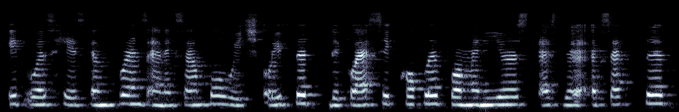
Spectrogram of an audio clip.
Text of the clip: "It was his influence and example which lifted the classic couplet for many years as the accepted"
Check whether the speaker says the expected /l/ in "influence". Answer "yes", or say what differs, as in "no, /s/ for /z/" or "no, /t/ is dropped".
no, /l/ is dropped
